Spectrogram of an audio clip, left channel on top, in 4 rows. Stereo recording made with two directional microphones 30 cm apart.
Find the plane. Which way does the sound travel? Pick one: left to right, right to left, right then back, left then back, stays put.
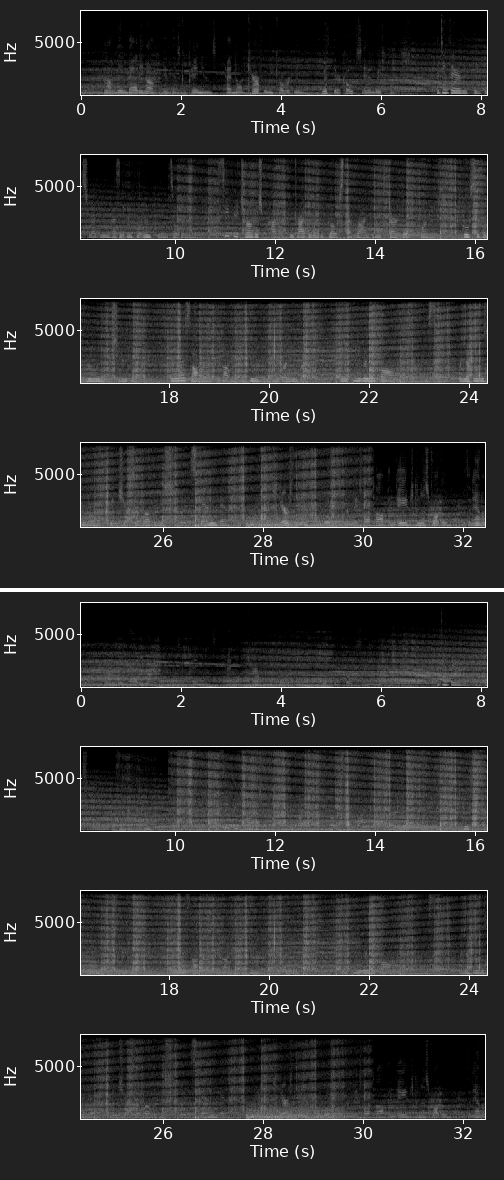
right to left.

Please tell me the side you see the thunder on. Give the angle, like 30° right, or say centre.
centre.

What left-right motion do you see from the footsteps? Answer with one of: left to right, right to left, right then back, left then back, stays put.
right to left.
